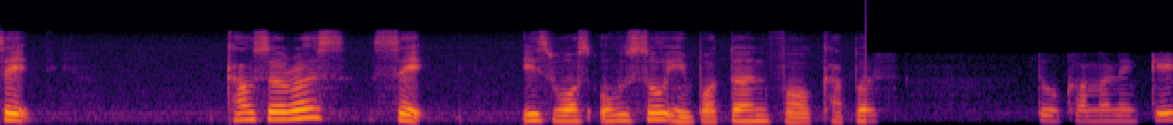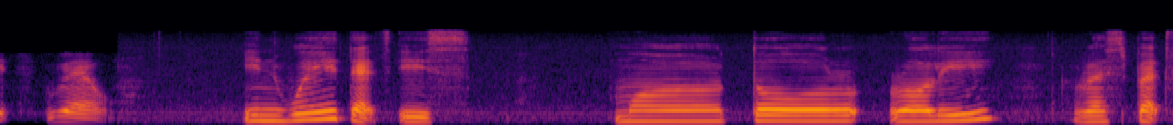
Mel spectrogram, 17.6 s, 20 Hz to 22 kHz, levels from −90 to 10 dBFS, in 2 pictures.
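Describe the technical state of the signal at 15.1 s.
At 15.1 s the speech signal is intact, with no audible technical fault at that point.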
